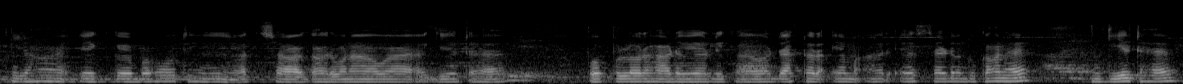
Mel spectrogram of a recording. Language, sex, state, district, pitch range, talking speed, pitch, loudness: Hindi, male, Bihar, Araria, 125-135 Hz, 115 wpm, 130 Hz, -35 LUFS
